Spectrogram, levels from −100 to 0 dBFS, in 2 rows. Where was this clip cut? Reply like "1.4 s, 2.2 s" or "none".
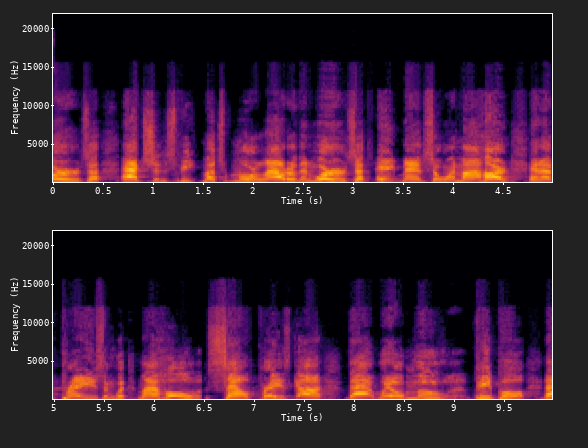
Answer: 3.2 s, 4.0 s, 5.7 s, 6.5 s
